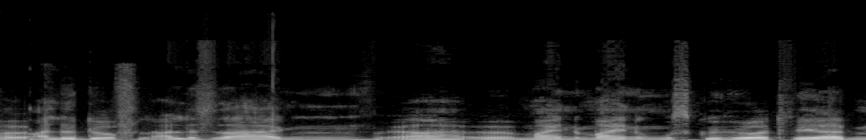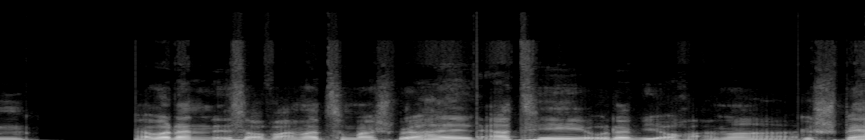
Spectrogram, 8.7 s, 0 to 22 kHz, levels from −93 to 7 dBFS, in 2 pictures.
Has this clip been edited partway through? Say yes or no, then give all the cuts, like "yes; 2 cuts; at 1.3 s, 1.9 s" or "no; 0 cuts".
no; 0 cuts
